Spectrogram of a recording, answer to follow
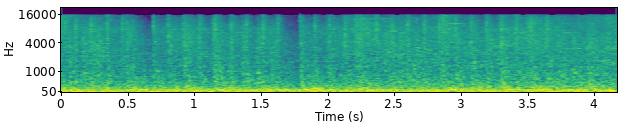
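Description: Heavy sustained gunfire in a film battle scene: many rapid shots overlapping into a continuous barrage with no break.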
